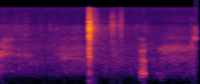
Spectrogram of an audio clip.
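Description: A single sharp snap about a second in: a dry, hollow stalk of 'wild bamboo' (Japanese knotweed) being broken off by hand.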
